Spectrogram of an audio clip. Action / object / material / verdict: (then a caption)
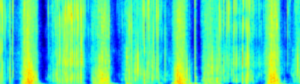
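scrape / slime / slime / none. Pink slime is squeezed and folded in the hands, then pressed flat with both palms and long nails. It gives repeated swells of crackly, crunching squelches with bright, airy detail and little low end.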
